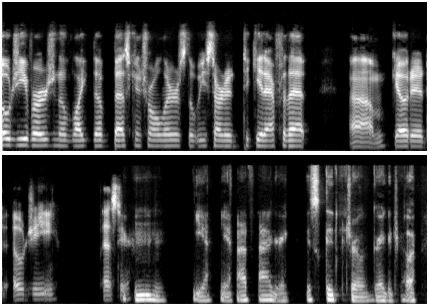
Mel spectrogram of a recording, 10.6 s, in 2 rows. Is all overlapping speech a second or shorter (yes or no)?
yes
